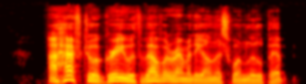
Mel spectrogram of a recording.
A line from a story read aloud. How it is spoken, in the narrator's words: said flatly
